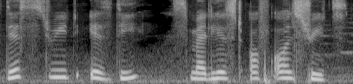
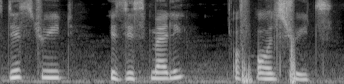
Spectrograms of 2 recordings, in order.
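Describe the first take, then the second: First: This street is the smelliest of all streets read very slowly; slow model answer. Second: Said in the usual way. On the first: Shown as a demonstration. Teacher reading the corrected sentence to students, slowly. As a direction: lay out each word of the right answer slowly. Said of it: "The answer is". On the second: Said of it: "Number one is".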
